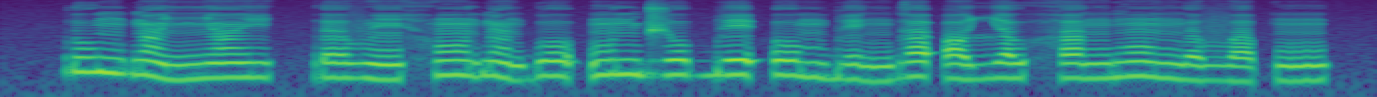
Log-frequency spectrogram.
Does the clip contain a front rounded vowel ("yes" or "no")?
no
